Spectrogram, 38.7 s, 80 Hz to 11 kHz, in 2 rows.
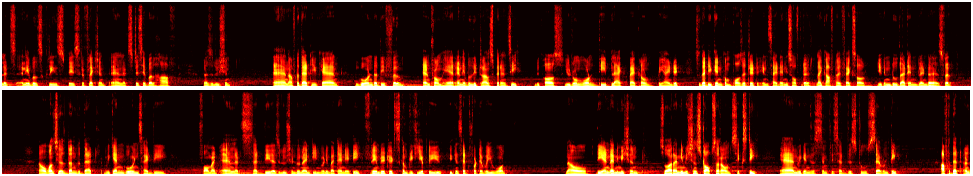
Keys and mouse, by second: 0.7-2.6 middle drag, 0.7-2.6 right drag, 4.0-9.5 middle drag, 4.0-4.7 right drag, 9.5-21.9 drag, 21.9 middle click, 22.1-27.3 drag, 27.3-29.6 middle drag, 29.6-31.6 drag, 31.6-38.7 middle drag.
